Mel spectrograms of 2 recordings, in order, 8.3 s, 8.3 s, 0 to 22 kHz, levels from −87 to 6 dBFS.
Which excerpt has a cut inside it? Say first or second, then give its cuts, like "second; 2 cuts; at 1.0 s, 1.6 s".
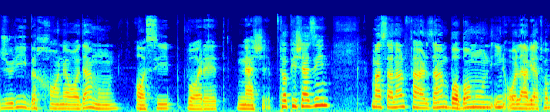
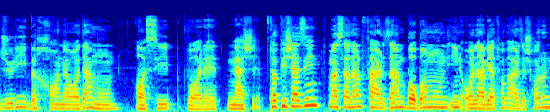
second; 2 cuts; at 3.3 s, 4.9 s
